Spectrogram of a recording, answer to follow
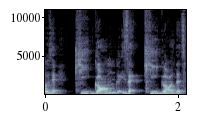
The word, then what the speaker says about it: qigong: it, qigong, is that qigong, that's how you say it, qigong, Qigong. chi, so the Actually, q is a chi. it depends on the spelling. So the QI is actually Mandarin, and the chi as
